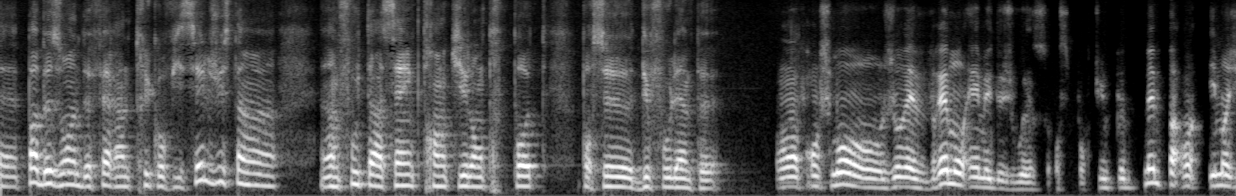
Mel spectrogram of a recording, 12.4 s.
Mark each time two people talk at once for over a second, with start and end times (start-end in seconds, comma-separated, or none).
none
